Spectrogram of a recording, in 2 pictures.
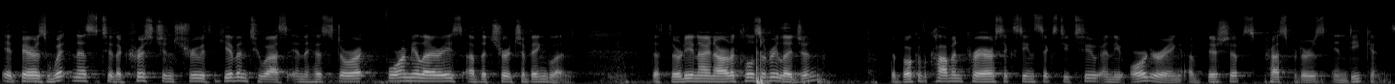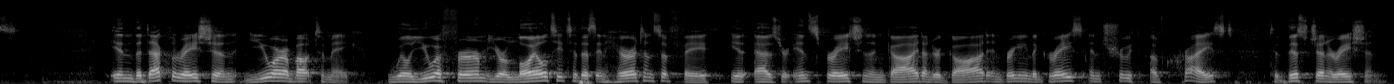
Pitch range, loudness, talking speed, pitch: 120-155 Hz, -32 LUFS, 160 wpm, 135 Hz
